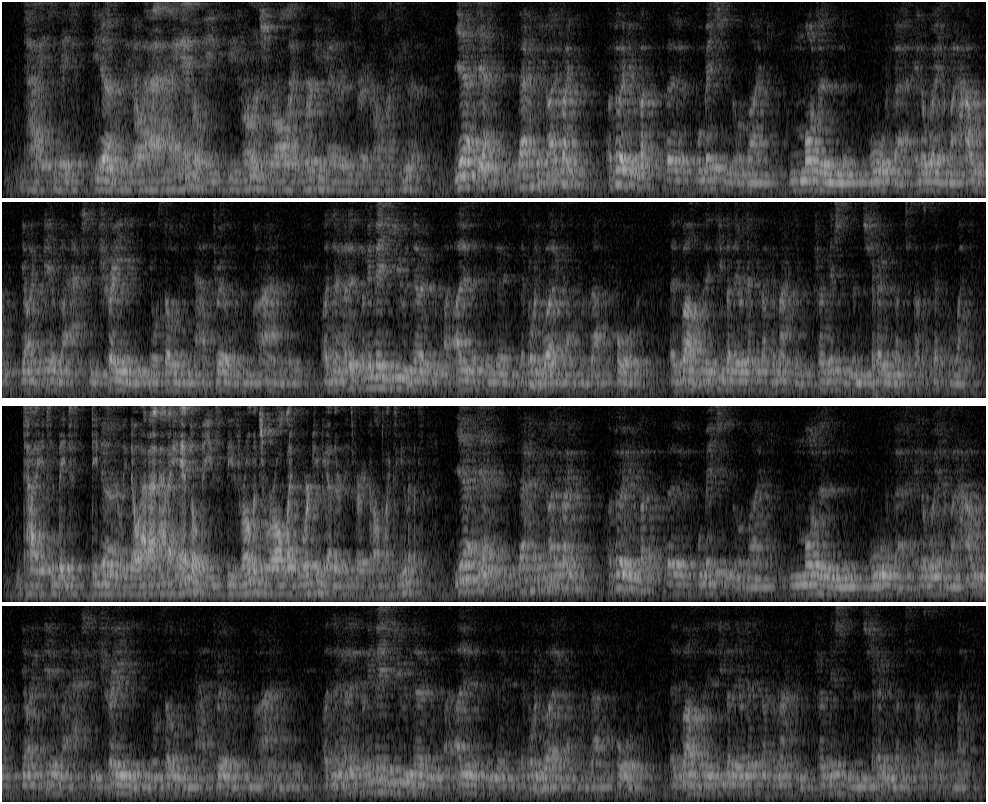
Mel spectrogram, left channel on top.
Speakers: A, on the right; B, on the left.
A: types and they just didn't
B: yeah.
A: really know how to how to handle these these Romans who were all like working together in these very complex units.
B: Yeah, yeah, it's it's, it's epic. Like, it's like I feel like it was like the formation of like modern warfare in a way of like how the idea of like actually training your soldiers to have drills and plans and I don't know, I don't I mean maybe you would know I, I don't necessarily know there probably were examples of that before as well, but it seems like they were definitely like a massive transition and shows like just how successful like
